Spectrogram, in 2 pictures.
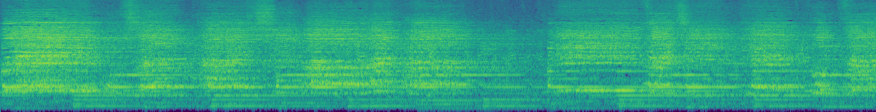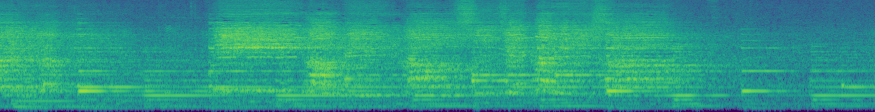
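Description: A large mixed group of young men and women singing together as a choir, in phrases of held notes with brief breaks between them.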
